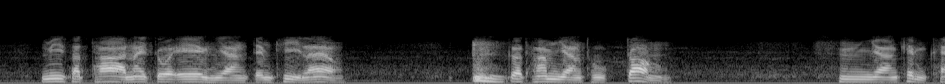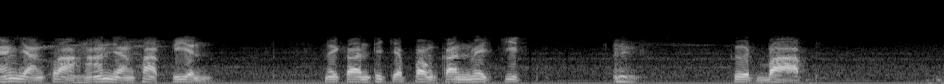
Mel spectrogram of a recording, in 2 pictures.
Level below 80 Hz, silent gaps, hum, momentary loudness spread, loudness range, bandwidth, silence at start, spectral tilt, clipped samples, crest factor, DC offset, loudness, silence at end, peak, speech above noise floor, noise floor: -44 dBFS; none; none; 10 LU; 4 LU; 4 kHz; 0.2 s; -10.5 dB/octave; under 0.1%; 16 dB; under 0.1%; -19 LUFS; 0 s; -4 dBFS; 24 dB; -42 dBFS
